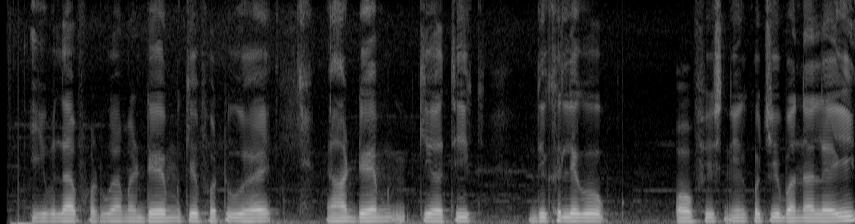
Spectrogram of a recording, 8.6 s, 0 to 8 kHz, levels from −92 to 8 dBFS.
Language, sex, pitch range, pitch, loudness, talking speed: Bhojpuri, male, 130-135 Hz, 130 Hz, -28 LUFS, 155 wpm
